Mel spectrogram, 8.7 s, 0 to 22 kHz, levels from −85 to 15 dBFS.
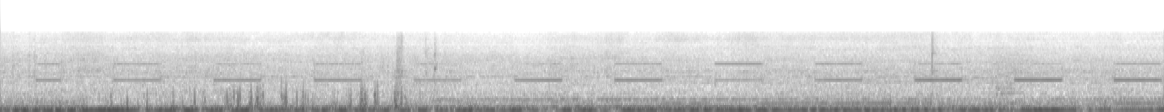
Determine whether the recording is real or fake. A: fake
